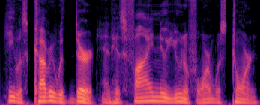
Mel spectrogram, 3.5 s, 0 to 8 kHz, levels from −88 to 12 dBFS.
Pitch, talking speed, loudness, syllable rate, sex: 95 Hz, 205 wpm, -19 LUFS, 5.0 syllables/s, male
